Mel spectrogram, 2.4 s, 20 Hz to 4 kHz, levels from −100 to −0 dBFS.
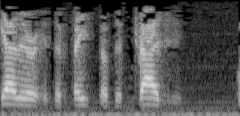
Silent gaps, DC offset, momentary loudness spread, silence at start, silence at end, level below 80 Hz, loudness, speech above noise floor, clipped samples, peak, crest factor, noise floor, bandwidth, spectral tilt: none; under 0.1%; 16 LU; 0 s; 0 s; -48 dBFS; -25 LUFS; 21 dB; under 0.1%; -8 dBFS; 18 dB; -46 dBFS; 3.7 kHz; -7.5 dB/octave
